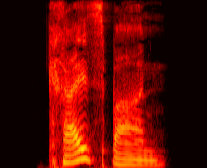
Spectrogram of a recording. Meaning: orbit (circular path)
- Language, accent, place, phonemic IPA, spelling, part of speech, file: German, Germany, Berlin, /ˈkʁaɪ̯sˌbaːn/, Kreisbahn, noun, De-Kreisbahn.ogg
